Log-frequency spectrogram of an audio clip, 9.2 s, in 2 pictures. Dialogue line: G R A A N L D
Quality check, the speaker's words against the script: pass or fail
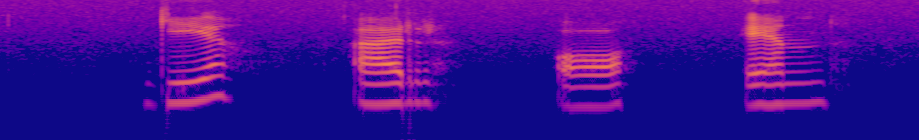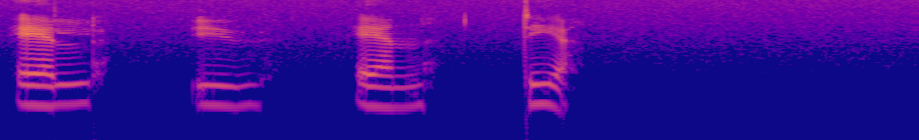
fail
